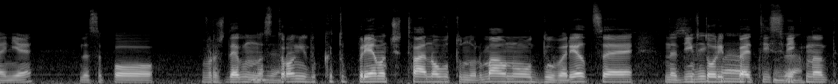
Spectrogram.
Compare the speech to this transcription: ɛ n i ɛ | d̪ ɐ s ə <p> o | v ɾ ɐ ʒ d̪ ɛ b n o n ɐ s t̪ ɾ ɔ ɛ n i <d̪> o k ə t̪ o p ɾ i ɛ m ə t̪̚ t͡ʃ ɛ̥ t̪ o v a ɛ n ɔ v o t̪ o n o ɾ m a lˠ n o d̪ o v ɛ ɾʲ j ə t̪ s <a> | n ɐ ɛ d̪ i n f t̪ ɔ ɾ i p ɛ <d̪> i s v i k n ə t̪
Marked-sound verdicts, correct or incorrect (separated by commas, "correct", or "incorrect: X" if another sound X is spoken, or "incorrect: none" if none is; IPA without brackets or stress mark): correct, correct, incorrect: ɛ, incorrect: t̪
